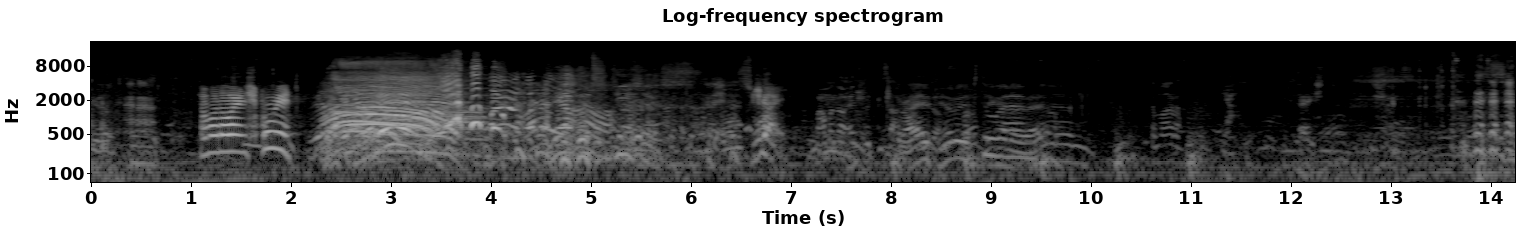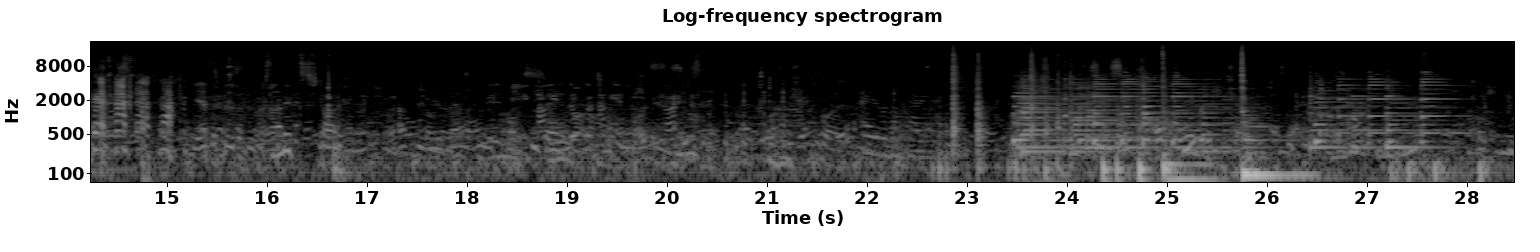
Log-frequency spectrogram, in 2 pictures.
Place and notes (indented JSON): {
  "title": "Einberg, Wurmannsquick, Deutschland - Tuna Trio and the ghost on the Swimmingpool",
  "date": "2011-07-29 21:43:00",
  "description": "A fond tribute to 4 musicians (Tuna Trio and the Ghost) who were having a last rehearsal before a concert on the platform of a swimmingpool. Together with other chance visitors we were attracted by the sound of music in the pitch dark. The singer (Neil from London) with a banjo was amplified trough a megaphone, a contrabass from sibiria, a cajón player and a saxophone player from saxony. Recorded with a handheld Zoom H2.",
  "latitude": "48.35",
  "longitude": "12.78",
  "altitude": "447",
  "timezone": "Europe/Berlin"
}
